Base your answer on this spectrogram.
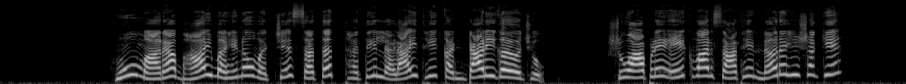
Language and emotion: Gujarati, angry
